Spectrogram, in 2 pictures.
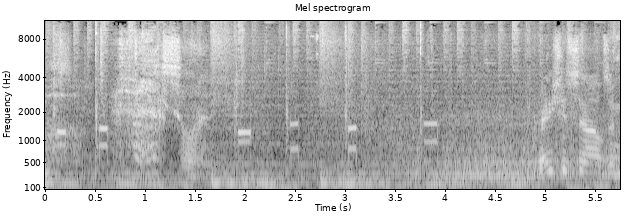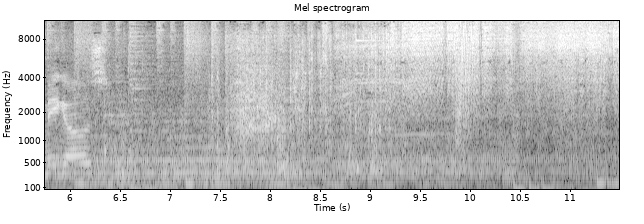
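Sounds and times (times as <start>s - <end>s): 
steady rumbling hiss: 0.0s - 11.4s
speech: 1.3s - 3.2s, 5.0s - 8.6s
two-tone keypad dialing beeps from a phone booth: 1.9s - 3.2s, 3.8s - 4.0s.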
